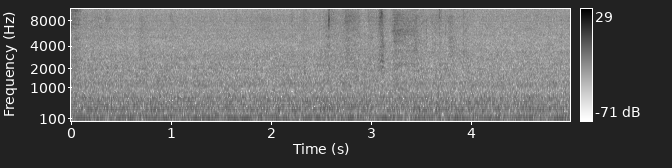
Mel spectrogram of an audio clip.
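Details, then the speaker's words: Small cooling fan from a Wanhao Duplicator i3 / Monoprice Maker 3D printer, reassembled after repair and powered on the bench: soft, steady whir with even low hum, no ticking or rattle; running normally, nice and quiet. "nice and quiet"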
